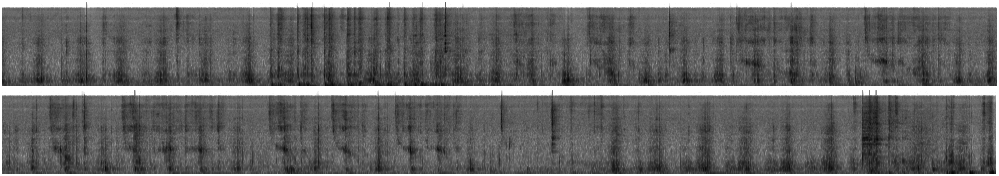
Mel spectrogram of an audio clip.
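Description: Shaved ice being chewed close to the microphone: a loud, dense run of fast crunches and crackles. Near the end a metal spoon scrapes through the ice in a stainless steel pot.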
